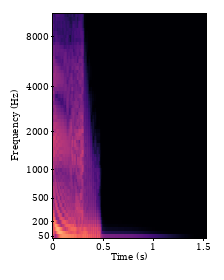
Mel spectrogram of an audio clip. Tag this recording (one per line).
drum
gabber
gnp
hardcore
kick
powernoise
single-hit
